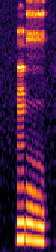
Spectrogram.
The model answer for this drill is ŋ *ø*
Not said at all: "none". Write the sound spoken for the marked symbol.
u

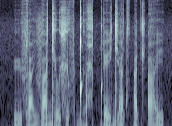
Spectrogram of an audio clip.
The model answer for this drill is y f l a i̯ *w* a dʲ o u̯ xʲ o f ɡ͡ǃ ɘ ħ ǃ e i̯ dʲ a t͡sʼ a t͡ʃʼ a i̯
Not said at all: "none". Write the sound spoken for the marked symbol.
v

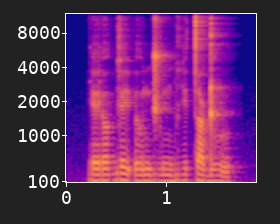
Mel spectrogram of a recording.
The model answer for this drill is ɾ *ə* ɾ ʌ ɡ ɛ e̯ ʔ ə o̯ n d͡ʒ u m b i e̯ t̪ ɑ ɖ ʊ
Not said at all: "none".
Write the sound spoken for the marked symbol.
ɛ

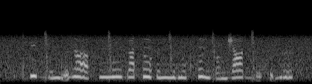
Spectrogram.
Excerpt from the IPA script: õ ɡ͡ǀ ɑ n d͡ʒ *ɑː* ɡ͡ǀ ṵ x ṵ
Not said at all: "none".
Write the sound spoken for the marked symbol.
ɑː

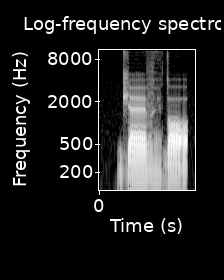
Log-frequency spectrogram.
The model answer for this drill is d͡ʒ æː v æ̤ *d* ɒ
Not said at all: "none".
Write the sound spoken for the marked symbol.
d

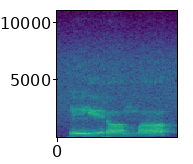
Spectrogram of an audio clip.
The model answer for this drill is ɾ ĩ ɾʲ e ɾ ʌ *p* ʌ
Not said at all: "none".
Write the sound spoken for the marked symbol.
m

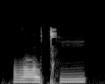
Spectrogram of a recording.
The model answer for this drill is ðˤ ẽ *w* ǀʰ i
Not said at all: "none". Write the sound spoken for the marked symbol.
w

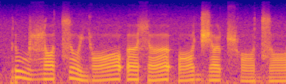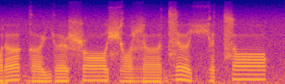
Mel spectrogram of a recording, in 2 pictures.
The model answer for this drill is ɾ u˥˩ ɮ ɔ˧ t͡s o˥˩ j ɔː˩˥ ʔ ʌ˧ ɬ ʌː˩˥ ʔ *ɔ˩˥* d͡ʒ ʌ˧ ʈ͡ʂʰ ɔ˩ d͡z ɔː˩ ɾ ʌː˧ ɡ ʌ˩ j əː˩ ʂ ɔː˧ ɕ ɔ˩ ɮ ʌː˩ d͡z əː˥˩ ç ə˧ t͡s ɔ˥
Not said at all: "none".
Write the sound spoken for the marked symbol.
ɔ˩˥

